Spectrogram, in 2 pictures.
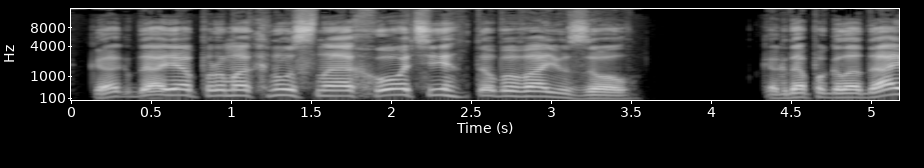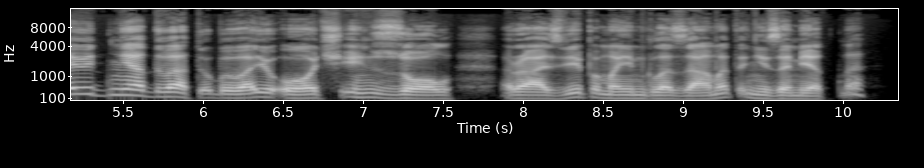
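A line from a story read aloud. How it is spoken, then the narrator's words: Laughing reply. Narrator (Russian): тот ответил ей, засмеявшись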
